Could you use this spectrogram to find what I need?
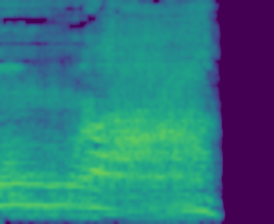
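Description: A piercing, mocking scream comes from behind. It is one loud, drawn-out wailing cry that holds for about a second and a half and then cuts off abruptly into silence.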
